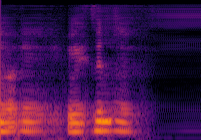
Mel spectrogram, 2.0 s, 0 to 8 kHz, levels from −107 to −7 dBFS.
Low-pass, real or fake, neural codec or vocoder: 7.2 kHz; fake; codec, 16 kHz, about 1 kbps, DyCAST, with the encoder's durations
